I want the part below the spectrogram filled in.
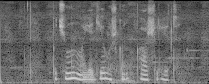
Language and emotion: Russian, sad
